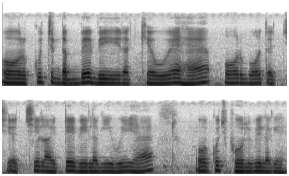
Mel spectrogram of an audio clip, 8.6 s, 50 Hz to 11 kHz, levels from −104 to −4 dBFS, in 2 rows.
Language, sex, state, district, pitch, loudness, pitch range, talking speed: Hindi, male, Uttar Pradesh, Saharanpur, 125 Hz, -18 LUFS, 120-135 Hz, 155 wpm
